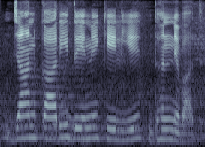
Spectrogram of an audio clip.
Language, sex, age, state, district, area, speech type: Hindi, female, 30-45, Uttar Pradesh, Azamgarh, rural, read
